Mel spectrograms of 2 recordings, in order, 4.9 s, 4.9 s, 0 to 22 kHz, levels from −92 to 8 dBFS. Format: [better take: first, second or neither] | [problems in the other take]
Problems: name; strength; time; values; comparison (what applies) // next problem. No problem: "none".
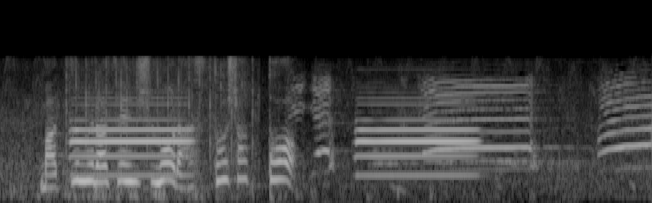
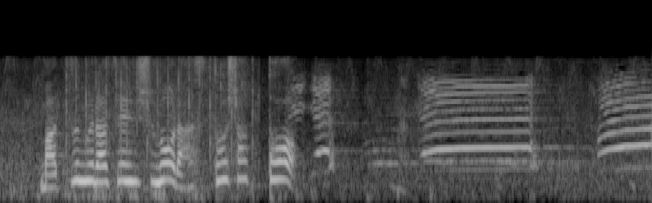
second | background sound (Wind instrument, woodwind instrument); 2 dB above the speech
